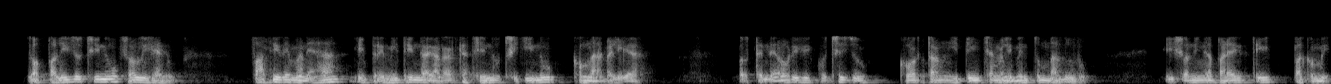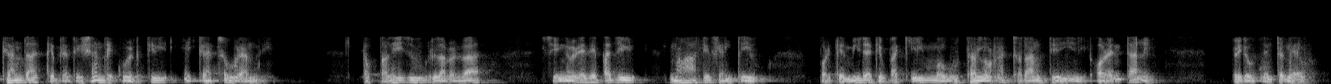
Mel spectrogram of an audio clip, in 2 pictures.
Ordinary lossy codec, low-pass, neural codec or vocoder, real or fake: none; 3.6 kHz; codec, 24 kHz, 1.5 kbps, HILCodec; fake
